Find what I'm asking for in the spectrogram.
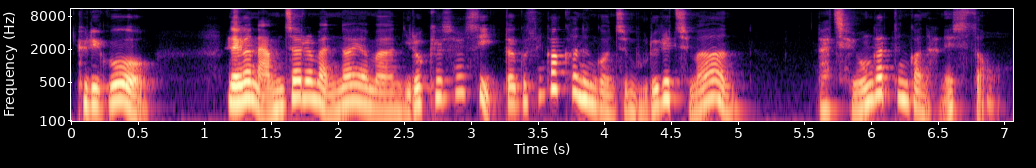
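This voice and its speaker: A cold, scornful divorced woman, voiced by a woman in an audio drama. She cuts her ex-husband down in clipped, cutting lines, her pitch swinging widely. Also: big pitch swings, fairly quick, a little mellow. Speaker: flight attendant.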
